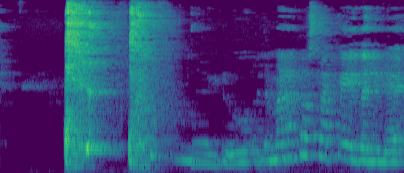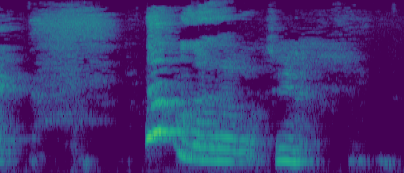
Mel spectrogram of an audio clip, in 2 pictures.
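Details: Young child with fever, cough and cold (runny nose): two harsh coughs followed by whimpering and vocal sounds.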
